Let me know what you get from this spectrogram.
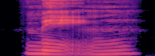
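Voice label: "min", Mandarin, tone 3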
